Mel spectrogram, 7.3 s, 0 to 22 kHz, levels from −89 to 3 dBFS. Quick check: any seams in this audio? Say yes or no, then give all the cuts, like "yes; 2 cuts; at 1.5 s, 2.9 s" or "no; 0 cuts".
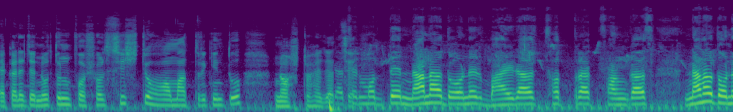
yes; 1 cut; at 3.6 s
